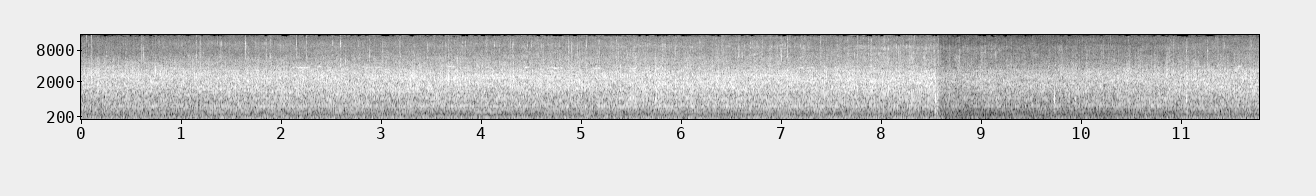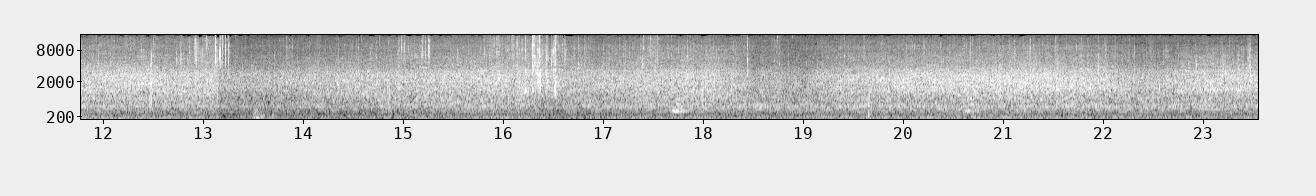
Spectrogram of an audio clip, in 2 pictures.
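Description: A model train rumbles and clatters steadily along the track.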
